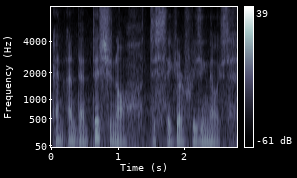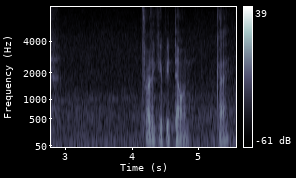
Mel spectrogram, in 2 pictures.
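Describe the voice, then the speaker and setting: Man acting as a young male werewolf, lowish voice, cocky, teasing, protective, intimate ASMR roleplay, noisy ambient background. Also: steady tone, lightly acted. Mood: cautioning, earnest. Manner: teasing, breathy sighs and chuckles, halting conversational delivery.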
